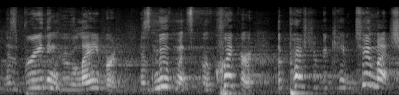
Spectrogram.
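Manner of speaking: normal talking voice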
